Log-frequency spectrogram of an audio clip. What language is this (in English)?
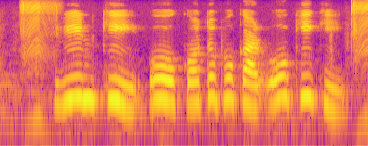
Bangla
